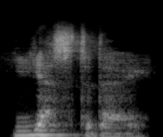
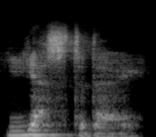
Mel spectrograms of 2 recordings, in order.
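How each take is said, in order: First: It is said with a British accent. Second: The same.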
